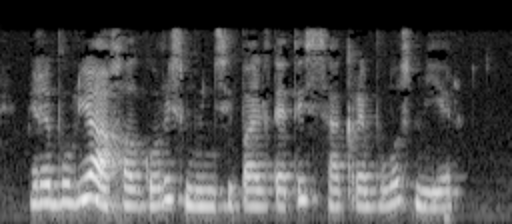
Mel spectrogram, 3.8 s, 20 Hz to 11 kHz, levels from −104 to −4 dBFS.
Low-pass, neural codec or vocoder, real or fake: 7.2 kHz; none; real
